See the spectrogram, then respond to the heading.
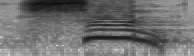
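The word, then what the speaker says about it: σύν: My dear brothers, my dear sisters, when we read the Greek translation with, soon transliteration, son. The pronunciation is soon, but the spelling is S-U-N.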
